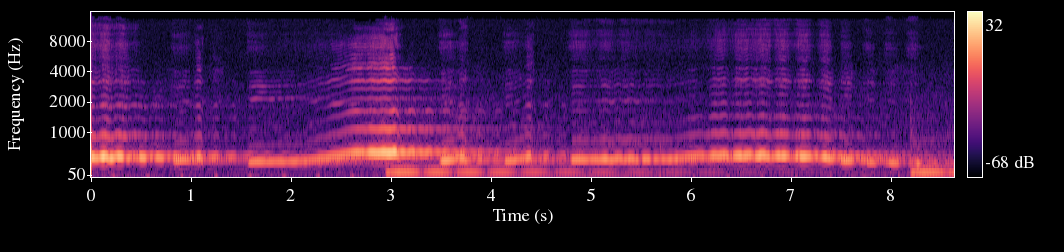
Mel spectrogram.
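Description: A Buddhist monk singing a lae, a sung sermon, in long drawn-out wavering notes without words; his pitch slides upward about two seconds in. From about three seconds in a low tone pulses evenly, about three times a second, under the voice, and it stops just before the end.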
